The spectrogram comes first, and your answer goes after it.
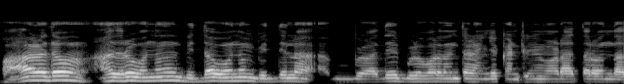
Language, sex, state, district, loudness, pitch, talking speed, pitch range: Kannada, male, Karnataka, Bijapur, -18 LUFS, 140 Hz, 135 wpm, 130-165 Hz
